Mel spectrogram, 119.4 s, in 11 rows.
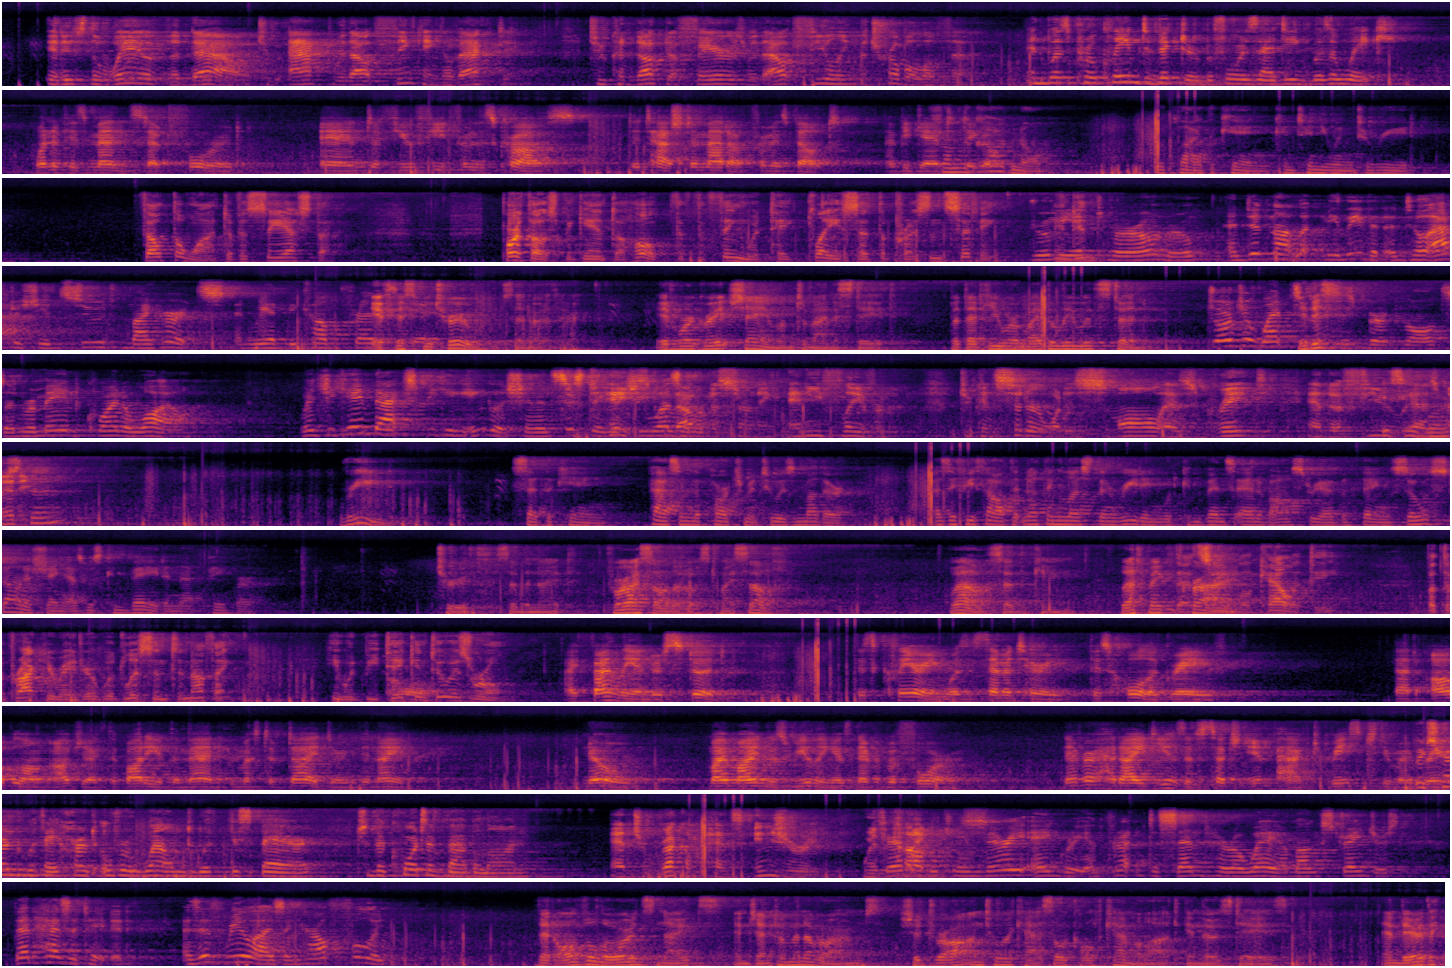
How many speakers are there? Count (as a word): seven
